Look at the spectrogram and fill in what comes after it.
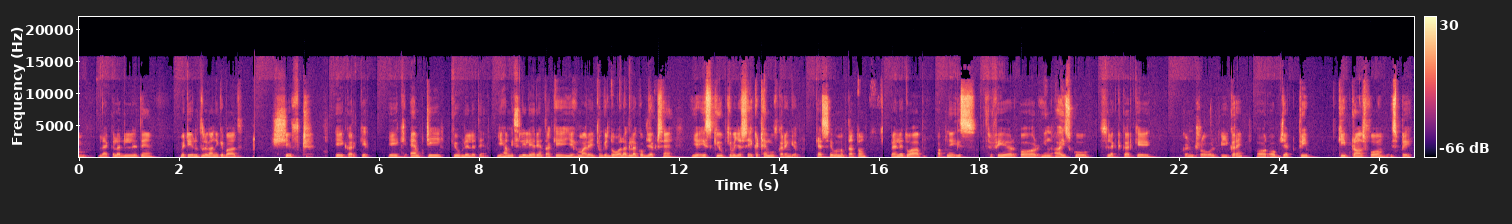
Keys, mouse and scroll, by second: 5.3 shift+a, 23.6 ctrl+p.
